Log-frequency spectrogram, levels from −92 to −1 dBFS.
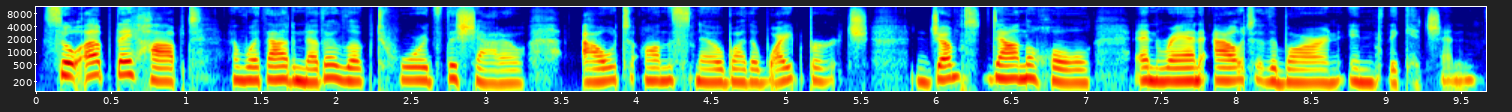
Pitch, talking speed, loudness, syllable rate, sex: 215 Hz, 200 wpm, -19 LUFS, 5.0 syllables/s, female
